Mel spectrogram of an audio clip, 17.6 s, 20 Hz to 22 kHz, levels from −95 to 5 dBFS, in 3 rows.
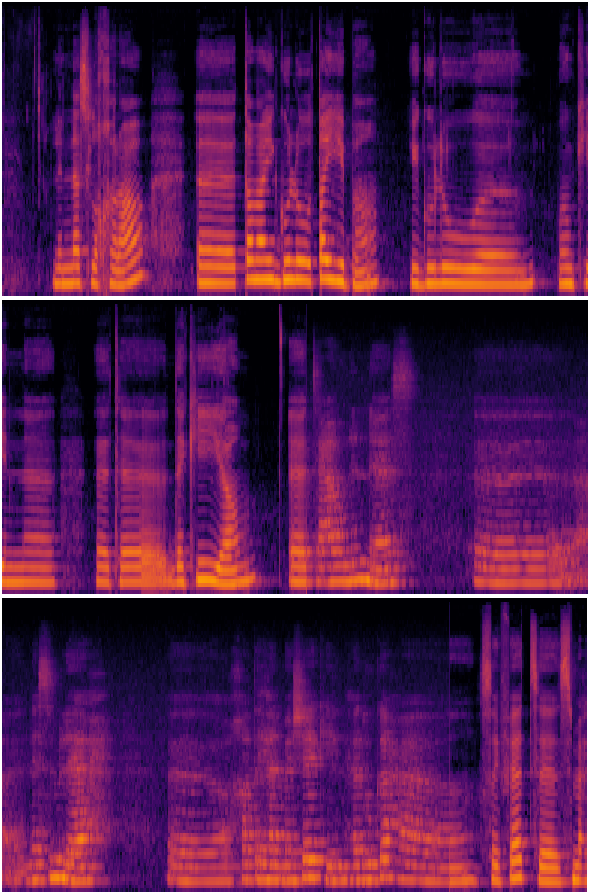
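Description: From 8.90 to 16.19 s the speech abruptly turns roomy, hollow, bass-light and about 10 dB quieter, likely from a switch to a distant microphone.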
